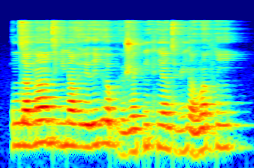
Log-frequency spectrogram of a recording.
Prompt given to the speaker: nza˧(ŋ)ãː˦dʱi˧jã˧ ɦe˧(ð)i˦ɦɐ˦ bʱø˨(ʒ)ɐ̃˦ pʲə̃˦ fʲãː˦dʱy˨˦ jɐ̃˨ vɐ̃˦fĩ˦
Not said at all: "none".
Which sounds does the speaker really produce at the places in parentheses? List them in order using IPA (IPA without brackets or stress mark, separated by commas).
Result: ŋ, ð, ʒ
